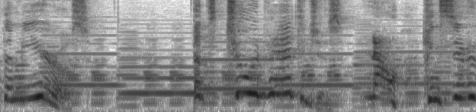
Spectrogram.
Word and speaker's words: gyros: Now, consider the advantages of pronouncing these sandwiches gyros, like you do. Okay, it rhymes with heroes, I admit that. Heavyweight boxing champion Rocky Marciano, who was born on this day in 1923, probably pronounced them gyros.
